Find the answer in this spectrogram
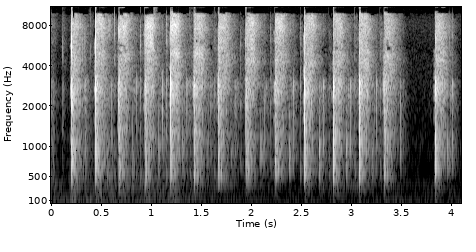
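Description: Fine-mist pump spray bottle of facial prep spray pumped rapidly at the face: a quick, even run of short spritzes, about four a second, a brief pause, then one last spritz near the end.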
